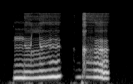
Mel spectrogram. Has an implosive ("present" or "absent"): absent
